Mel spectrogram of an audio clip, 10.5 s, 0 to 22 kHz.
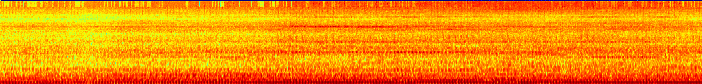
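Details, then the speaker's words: Fiat Punto GT 8-valve turbo engine run with no air filter system fitted, not boosting, blue smoke puff on cold start: steady low idle with uneven, lumpy pulse; poor starting and idling, turbo rebuild expected. "It doesn't run very well, but it does run. And if you can see immediately what the problem is with it running, is there's no air filter system on it. So it's not the best for starting and idling at the moment."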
